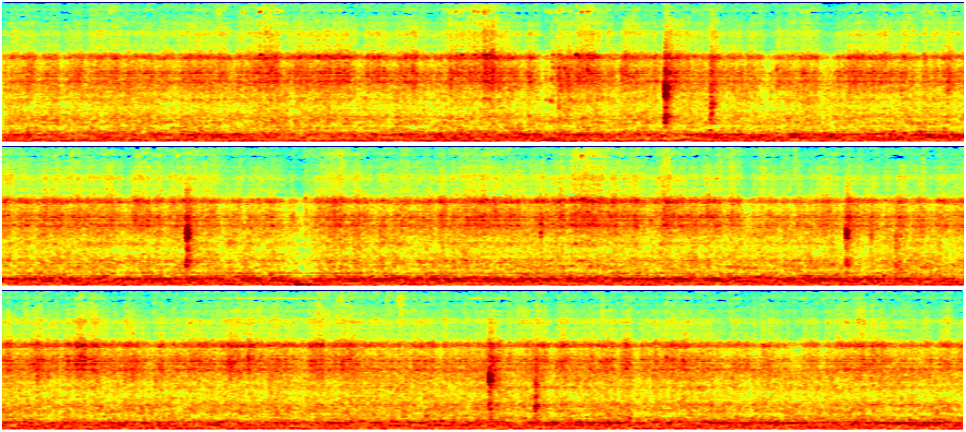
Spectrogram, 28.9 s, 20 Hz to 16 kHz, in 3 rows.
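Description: DB Class 143 electric locomotive running steadily along the line, heard from its driver's cab: an even rumble of wheels on rail with a steady tone over it and a few faint clicks.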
